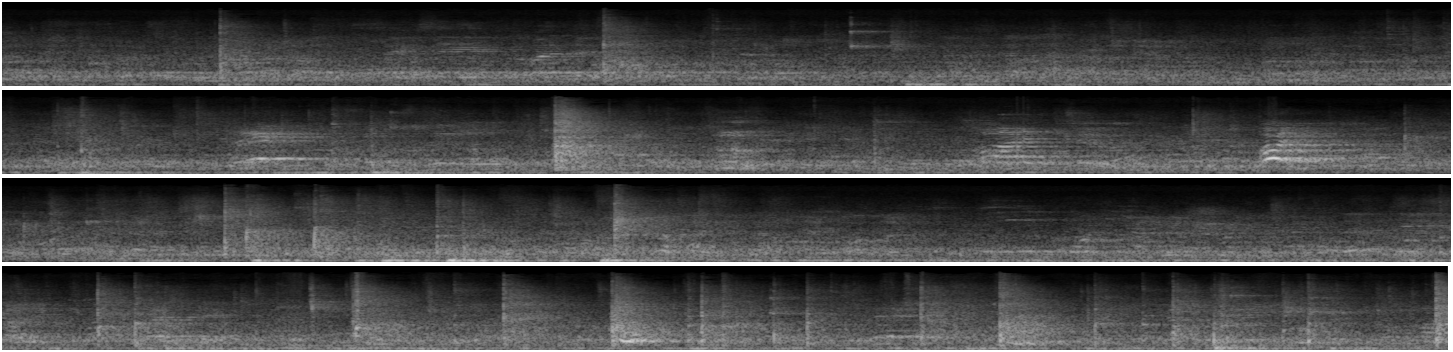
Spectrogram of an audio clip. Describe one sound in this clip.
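Shuttlecocks are struck with rackets in sharp, repeated pocks in a large echoing hall.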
